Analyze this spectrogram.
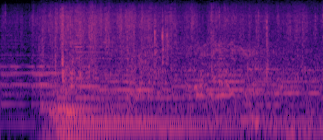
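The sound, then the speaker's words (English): A few horses with soldiers mounted on them stamp and shift their hooves restlessly, with scattered muffled thuds over a low, steady rumble and a faint tonal hum in the background. “Immediately behind them, a small number of soldiers are mounted on horses that shift their feet restlessly.”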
